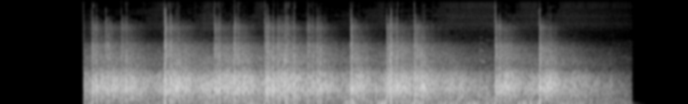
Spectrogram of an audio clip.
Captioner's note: gun shots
